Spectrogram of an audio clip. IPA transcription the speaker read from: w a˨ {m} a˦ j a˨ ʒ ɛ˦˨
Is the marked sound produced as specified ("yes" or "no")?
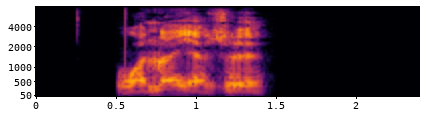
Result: no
